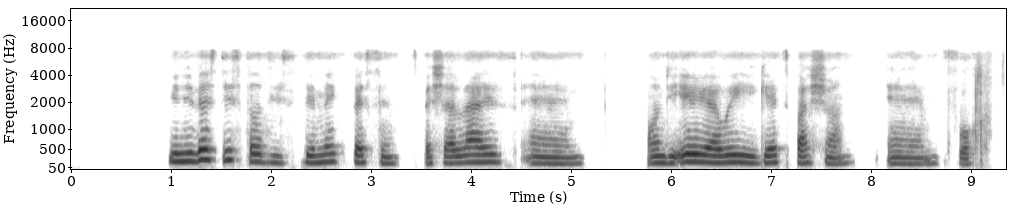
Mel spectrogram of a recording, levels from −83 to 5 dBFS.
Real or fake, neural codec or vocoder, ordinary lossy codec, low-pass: fake; codec, 16 kHz, 4 kbps, FreqCodec, smaller model; none; none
